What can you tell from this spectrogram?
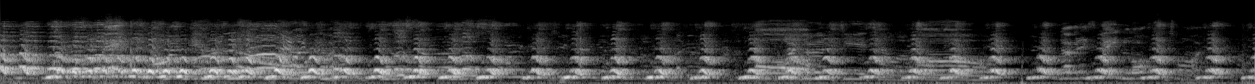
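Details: Crazy booming siamangs at Auckland Zoo in full chorus, a continuous stream of loud, overlapping barking notes pulsing rhythmically, roughly three per second, for the whole stretch.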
